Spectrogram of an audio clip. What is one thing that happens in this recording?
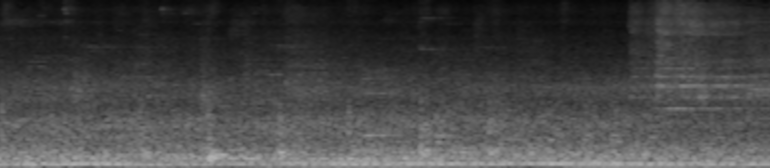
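Young people chat quietly nearby.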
